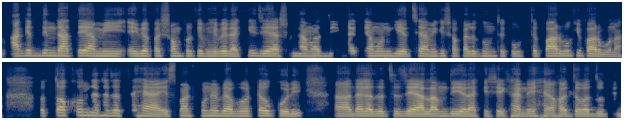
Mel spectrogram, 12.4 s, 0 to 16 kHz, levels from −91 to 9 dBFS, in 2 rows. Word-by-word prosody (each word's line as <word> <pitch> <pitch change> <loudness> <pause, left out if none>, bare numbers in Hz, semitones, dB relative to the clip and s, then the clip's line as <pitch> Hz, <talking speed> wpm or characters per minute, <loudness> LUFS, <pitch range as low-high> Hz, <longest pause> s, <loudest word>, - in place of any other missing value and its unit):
আগের 165 +1 -1
দিন 170 -1 -1
রাতে 160 +2 +1
আমি 155 0 0 0.2
এই 150 - 0
ব্যাপার 160 0 +1
সম্পর্কে 155 0 -3
ভেবে 150 +2 +2
রাখি 140 +5 -5
যে 155 - +4
আসলে 150 +1 -10
আমার 150 0 -1
দিনটা 160 +1 -6
কেমন 155 +1 -1
গিয়েছে, 145 0 -1
আমি 145 - -4
কি - - -4
সকালে 150 +1 -3
ঘুম 145 -1 -6
থেকে 145 0 -10
উঠতে 145 +2 -7
পারবো 155 0 +4
কি 165 - -6
পারব 140 -2 +3
না? - - -8 0.4
তো - - -5 0.2
তখন 185 +2 +2
দেখা 175 0 -2
যাচ্ছে 170 +1 -3
হ্যাঁ, 145 -4 +4 0.2
স্মার্টফোনের 160 +1 -2
ব্যবহারটাও 155 +2 +2
করি। 145 0 +2 0.4
আ - - -1 0.2
দেখা 150 -1 +5
যাচ্ছে 150 0 -3
যে - - +5
অ্যালার্ম 145 +1 +5
দিয়ে 145 0 +4
রাখি 135 +2 -3
সেখানে 145 -1 0 0.3
হয়তোবা 140 0 +2
২ - - -1
৩ 140 - -11
150 Hz, 215 wpm, -22 LUFS, 145-160 Hz, 0.4 s, দেখা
